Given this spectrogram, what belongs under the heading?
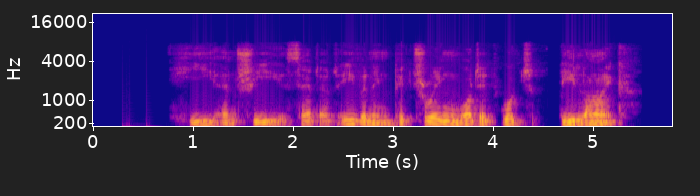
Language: English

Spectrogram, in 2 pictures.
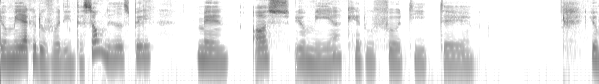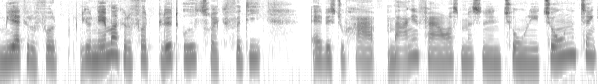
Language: Danish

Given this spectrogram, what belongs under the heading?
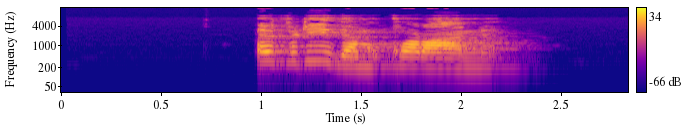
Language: Kabyle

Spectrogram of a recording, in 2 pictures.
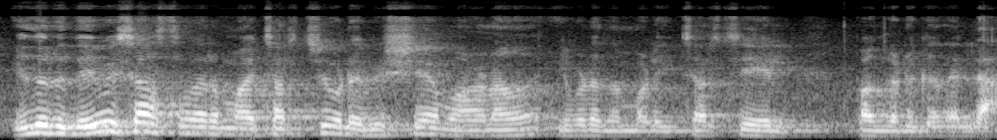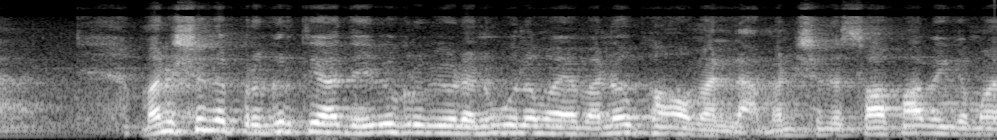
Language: Malayalam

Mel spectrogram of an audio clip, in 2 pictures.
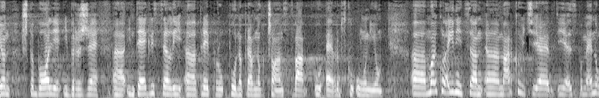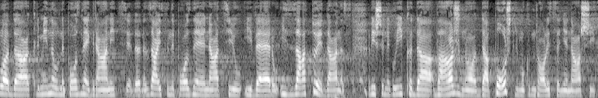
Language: Serbian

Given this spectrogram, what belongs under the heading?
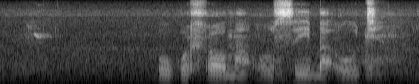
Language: Xhosa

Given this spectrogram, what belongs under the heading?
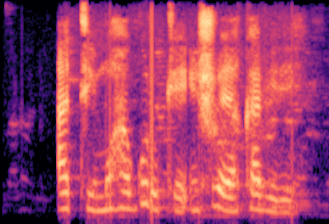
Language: Kinyarwanda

